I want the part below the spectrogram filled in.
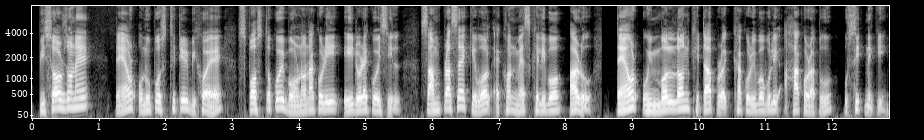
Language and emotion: Assamese, neutral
